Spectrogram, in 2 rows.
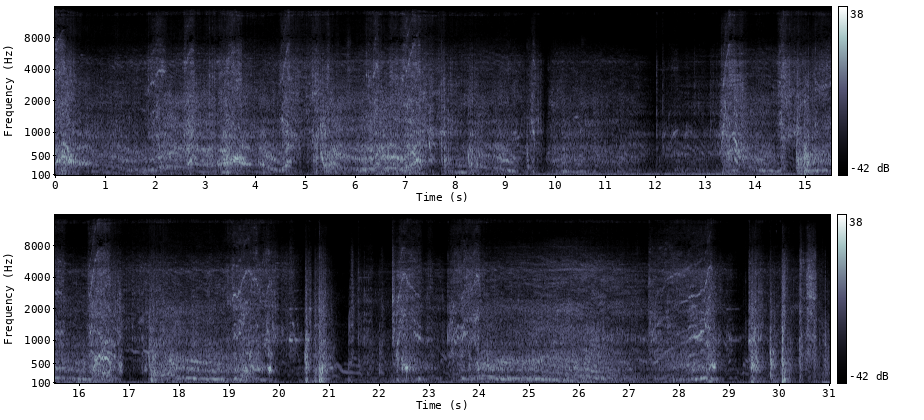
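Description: Arrma Outcast 8S RC truck's brushless electric motor whining up and down in pitch as it speeds up and slows. Its tyres run on concrete, with repeated sharp knocks and thuds from landings and hits.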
